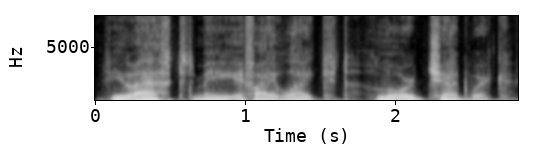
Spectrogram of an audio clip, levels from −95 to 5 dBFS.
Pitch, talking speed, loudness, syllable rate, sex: 120 Hz, 170 wpm, -16 LUFS, 4.5 syllables/s, male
